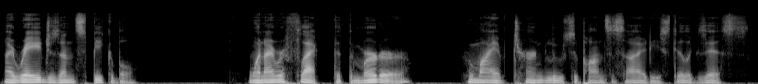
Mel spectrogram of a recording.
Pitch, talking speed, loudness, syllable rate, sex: 90 Hz, 150 wpm, -21 LUFS, 5.3 syllables/s, male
